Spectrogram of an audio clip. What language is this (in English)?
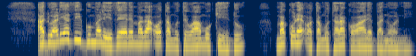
Kikuyu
